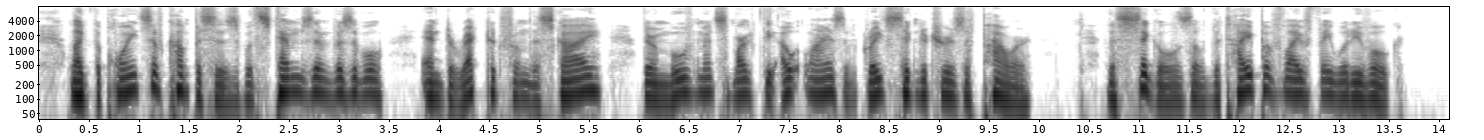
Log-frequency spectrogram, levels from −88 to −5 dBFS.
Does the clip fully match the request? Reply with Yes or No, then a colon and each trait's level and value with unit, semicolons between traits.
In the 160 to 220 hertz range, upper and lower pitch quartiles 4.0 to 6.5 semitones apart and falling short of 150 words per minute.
No: low, 120 Hz; average, 4.3 semitones; average, 140 wpm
